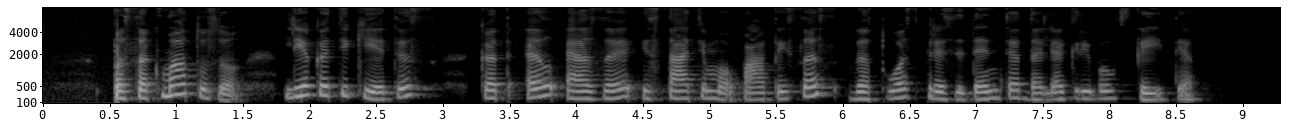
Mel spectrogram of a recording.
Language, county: Lithuanian, Vilnius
